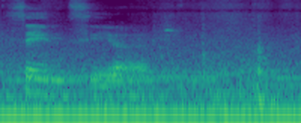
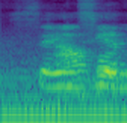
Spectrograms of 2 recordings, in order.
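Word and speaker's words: sincere: समजदार अजून काय असतं सेन्सियर सेन्सियर नाही सिन्सियर हा तेच ते मी जिल्हा परिषदला शिकलीय आणि कुठेही शिकली तरी तुझं प्रोनन्सिएशन छान पाहिजे.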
